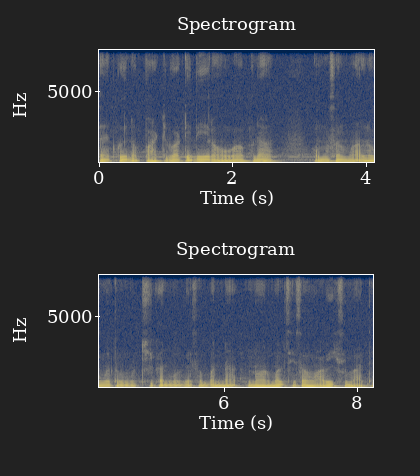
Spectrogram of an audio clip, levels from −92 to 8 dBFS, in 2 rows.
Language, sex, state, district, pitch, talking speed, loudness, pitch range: Hindi, male, Chhattisgarh, Sukma, 105 Hz, 175 wpm, -16 LUFS, 100-110 Hz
